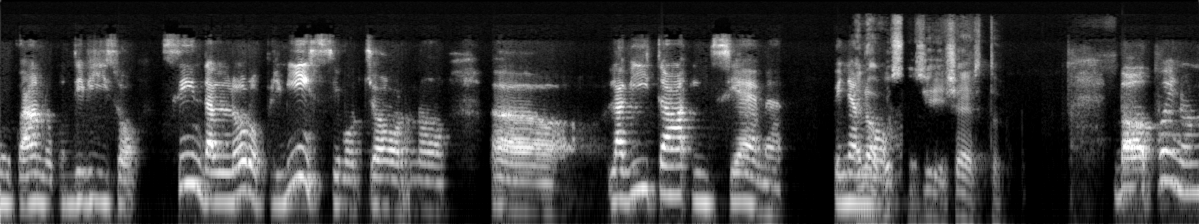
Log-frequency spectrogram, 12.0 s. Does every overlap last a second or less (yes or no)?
yes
